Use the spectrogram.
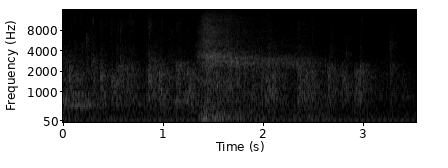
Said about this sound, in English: Can you clap for these kids as well?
